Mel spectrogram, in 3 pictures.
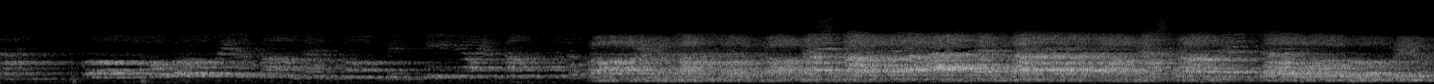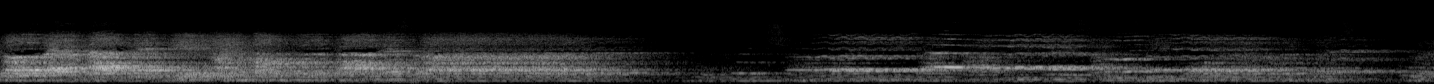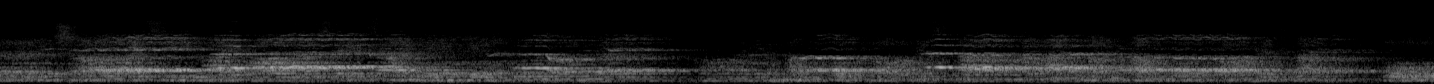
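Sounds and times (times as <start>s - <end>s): mixed choir singing unaccompanied: 0.0s - 43.0s.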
